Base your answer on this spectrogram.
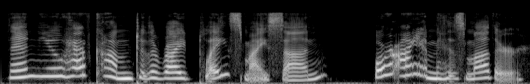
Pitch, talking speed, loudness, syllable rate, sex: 315 Hz, 170 wpm, -15 LUFS, 4.2 syllables/s, female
